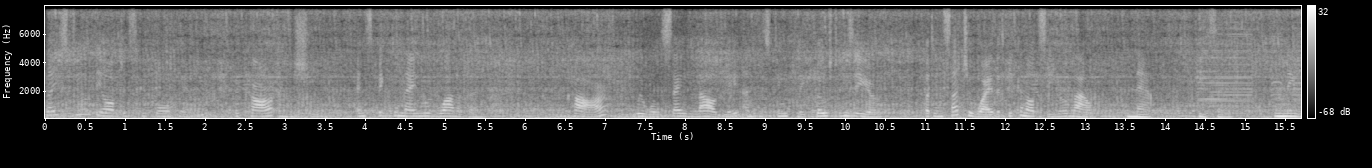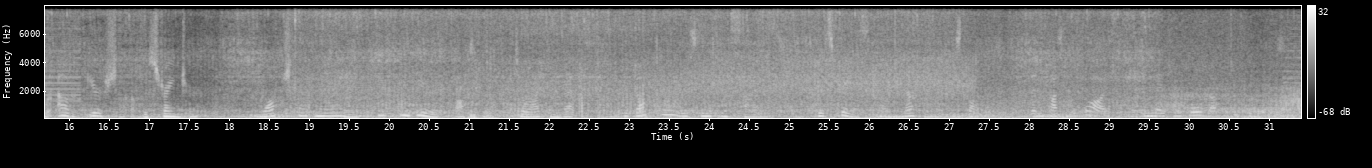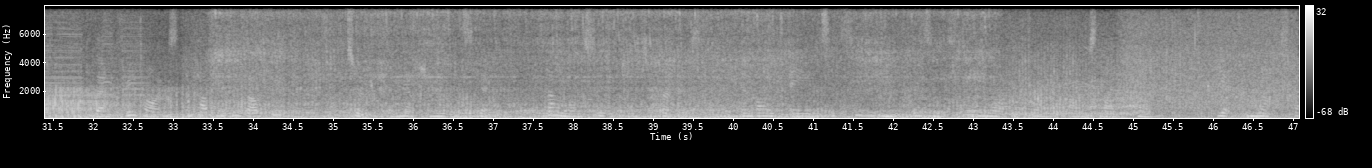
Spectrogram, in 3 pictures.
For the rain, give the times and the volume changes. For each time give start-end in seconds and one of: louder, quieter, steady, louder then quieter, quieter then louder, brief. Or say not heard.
18.7-47.0 steady.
